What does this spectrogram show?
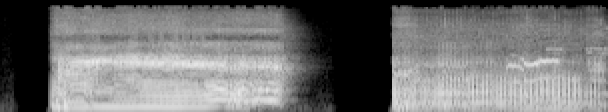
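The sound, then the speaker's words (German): Two loud, drawn-out fart noises blown into cupped hands pressed against the lips, buzzy and wavering, each lasting over a second with a brief silent gap between them and no talking. “Sogleich ertönt ein Laut, der klingt, als würde eine Herde Rinder pupsen.”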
